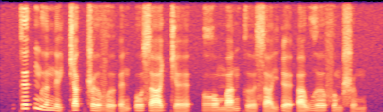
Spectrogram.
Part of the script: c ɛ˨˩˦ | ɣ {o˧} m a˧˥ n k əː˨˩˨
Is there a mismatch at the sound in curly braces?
yes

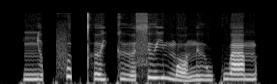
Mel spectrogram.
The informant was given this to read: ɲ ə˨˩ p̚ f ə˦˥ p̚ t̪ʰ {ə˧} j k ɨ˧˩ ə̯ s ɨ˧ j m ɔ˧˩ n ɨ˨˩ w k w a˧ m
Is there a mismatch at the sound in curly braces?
yes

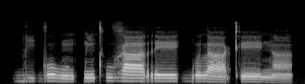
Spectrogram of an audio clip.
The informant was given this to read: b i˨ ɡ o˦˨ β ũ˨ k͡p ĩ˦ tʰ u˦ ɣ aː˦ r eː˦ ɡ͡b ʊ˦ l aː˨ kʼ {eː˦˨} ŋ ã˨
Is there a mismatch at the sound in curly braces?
no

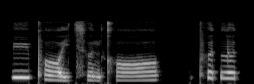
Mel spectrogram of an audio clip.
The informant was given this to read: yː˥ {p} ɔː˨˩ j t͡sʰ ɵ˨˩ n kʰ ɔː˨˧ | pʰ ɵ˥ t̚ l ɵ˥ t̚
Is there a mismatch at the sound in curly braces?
yes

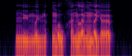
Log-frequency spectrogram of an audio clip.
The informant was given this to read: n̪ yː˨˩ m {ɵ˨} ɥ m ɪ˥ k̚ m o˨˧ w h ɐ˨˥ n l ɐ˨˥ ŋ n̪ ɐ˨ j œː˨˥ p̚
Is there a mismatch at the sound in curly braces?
no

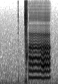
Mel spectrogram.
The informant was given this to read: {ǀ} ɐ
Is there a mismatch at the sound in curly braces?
no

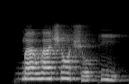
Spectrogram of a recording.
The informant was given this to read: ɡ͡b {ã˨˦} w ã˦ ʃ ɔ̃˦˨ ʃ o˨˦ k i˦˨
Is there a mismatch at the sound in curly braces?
yes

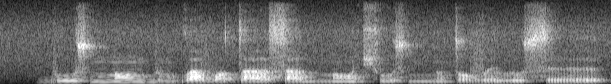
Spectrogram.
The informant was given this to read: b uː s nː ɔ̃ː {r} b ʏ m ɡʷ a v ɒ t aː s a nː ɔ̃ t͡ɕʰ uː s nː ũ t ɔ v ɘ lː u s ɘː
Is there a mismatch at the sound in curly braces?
yes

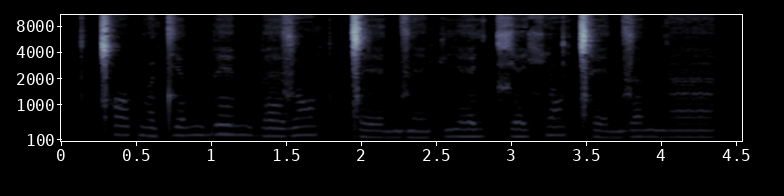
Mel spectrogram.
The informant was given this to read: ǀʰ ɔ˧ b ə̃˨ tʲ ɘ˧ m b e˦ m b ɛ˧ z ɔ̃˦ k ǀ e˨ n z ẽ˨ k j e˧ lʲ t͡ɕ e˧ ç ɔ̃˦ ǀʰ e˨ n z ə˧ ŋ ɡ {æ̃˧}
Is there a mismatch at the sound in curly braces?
no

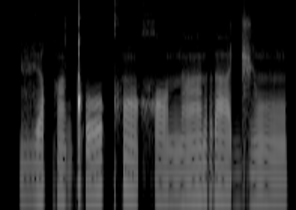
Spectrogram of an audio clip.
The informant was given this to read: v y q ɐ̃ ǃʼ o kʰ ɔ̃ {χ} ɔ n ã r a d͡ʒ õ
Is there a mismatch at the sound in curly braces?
no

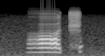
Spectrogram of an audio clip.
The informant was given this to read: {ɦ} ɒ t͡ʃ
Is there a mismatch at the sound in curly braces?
no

